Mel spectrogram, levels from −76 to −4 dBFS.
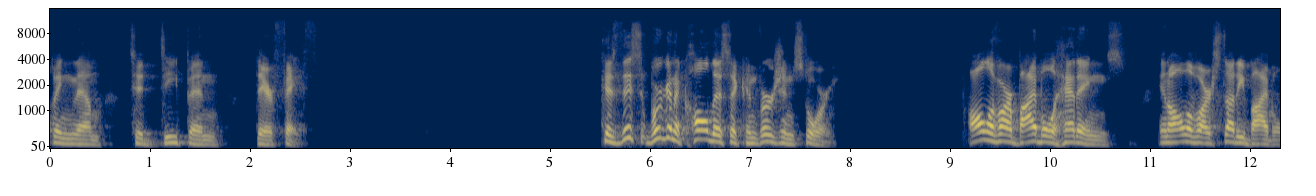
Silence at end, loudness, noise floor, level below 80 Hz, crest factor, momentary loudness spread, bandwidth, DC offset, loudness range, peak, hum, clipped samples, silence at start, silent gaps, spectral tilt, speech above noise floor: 0 s; -22 LUFS; under -90 dBFS; -66 dBFS; 18 dB; 13 LU; 12 kHz; under 0.1%; 10 LU; -6 dBFS; none; under 0.1%; 0 s; 2.85-3.05 s, 3.29-3.59 s, 3.89-5.31 s, 8.09-8.51 s, 8.71-9.10 s; -5.5 dB/octave; over 68 dB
